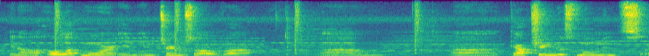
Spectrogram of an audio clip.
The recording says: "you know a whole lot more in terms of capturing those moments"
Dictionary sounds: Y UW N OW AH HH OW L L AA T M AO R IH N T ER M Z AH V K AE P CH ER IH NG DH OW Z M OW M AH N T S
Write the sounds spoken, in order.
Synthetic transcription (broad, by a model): Y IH N OW AH HH OW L L AA T M AO R IH N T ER M S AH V K AE P CH ER IH NG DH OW S M OW M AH N T S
